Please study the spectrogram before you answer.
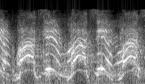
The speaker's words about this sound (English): Unlike heavily quarantined U.S. launches, roped off crowds cheered just a few yards away.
